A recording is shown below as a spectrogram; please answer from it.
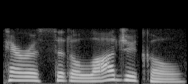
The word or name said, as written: parasitological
